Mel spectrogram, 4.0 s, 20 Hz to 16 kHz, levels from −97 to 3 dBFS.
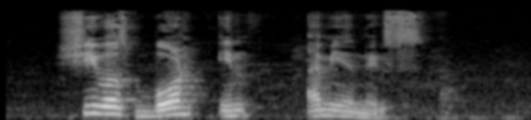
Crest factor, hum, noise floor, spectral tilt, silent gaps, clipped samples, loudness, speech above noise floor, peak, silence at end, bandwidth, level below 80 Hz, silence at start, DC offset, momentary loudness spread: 20 dB; none; -59 dBFS; -5 dB/octave; none; under 0.1%; -24 LUFS; 36 dB; -6 dBFS; 0.85 s; 11.5 kHz; -66 dBFS; 0.45 s; under 0.1%; 17 LU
